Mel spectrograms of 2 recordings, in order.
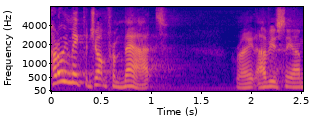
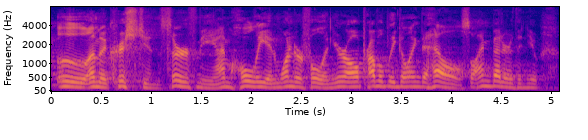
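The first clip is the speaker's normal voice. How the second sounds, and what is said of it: Sarcastic mocking delivery. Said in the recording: “I'm being sarcastic”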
